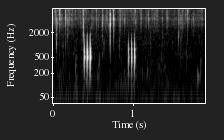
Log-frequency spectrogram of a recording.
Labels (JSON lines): {"label": "biophony, damselfish", "recorder": "SoundTrap 600 or HydroMoth"}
